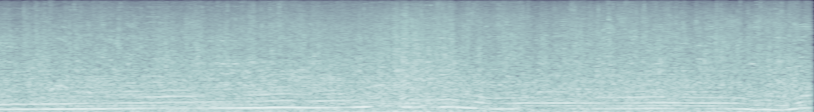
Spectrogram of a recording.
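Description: Tyres crunch and hiss over loose dirt.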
